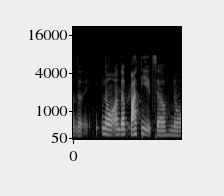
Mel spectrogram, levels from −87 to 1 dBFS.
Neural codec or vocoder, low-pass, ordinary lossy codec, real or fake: none; none; none; real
